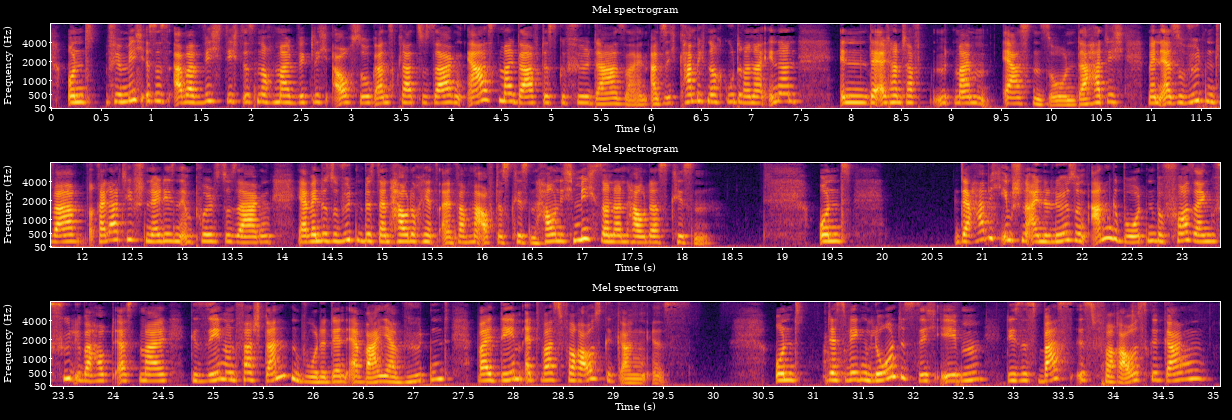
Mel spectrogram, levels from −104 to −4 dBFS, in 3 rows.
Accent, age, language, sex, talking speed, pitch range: German, 30-49, German, female, 190 wpm, 205-250 Hz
